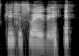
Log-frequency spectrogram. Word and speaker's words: Keisha Swaby: And just to correct, it's Keisha Swaby.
